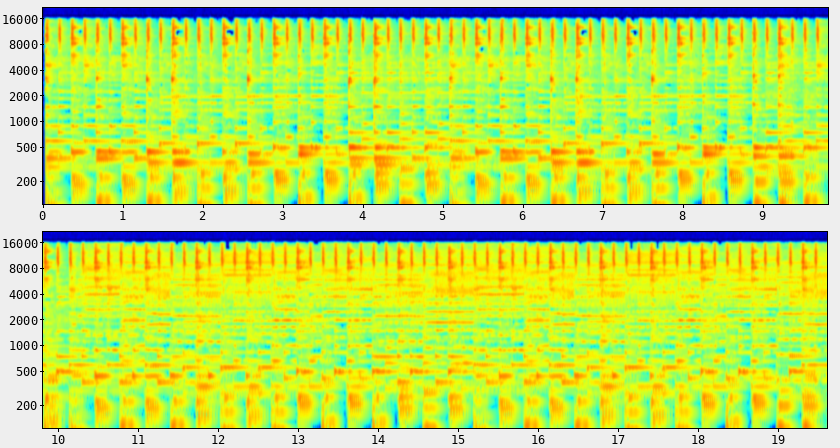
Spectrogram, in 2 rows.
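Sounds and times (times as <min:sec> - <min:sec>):
background music for games: 0:00.1 - 0:19.5.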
